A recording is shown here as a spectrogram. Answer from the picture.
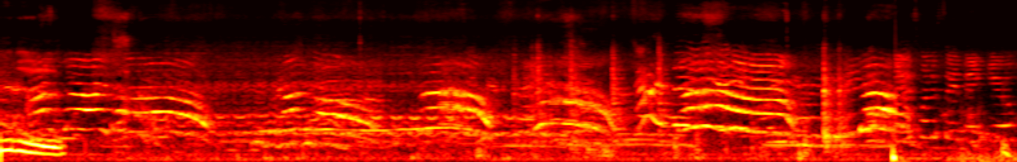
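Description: Several young children's high voices overlapping in calls and chatter in a classroom, with music playing quietly underneath. A short thump near the end.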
